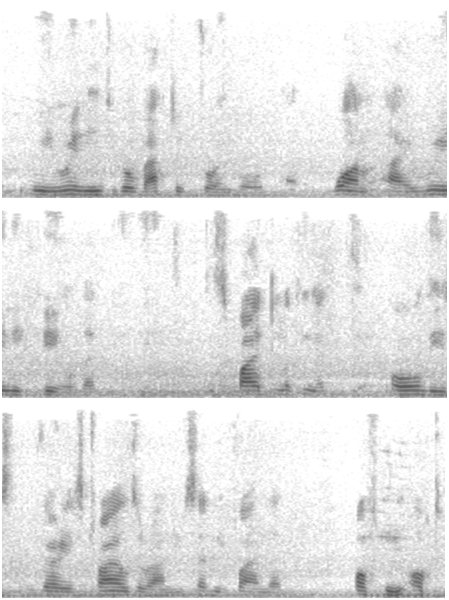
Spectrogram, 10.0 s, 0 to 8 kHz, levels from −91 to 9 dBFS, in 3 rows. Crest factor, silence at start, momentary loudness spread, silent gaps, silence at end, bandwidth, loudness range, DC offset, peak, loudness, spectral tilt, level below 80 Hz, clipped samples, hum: 24 dB; 0 s; 17 LU; none; 0 s; 8 kHz; 2 LU; under 0.1%; -14 dBFS; -36 LUFS; -6 dB/octave; -60 dBFS; under 0.1%; none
